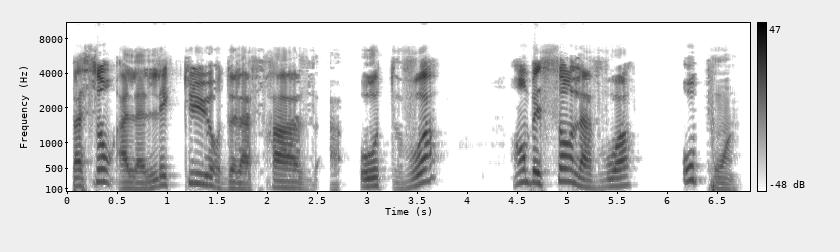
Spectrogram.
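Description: A man teaching children to read, spelling out letters and syllables slowly and stressing each sound, on a dull, lo-fi recording. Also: mid-range voice, sharp tone, dry recording. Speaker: reading teacher. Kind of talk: slow, carefully enunciated reading lesson.

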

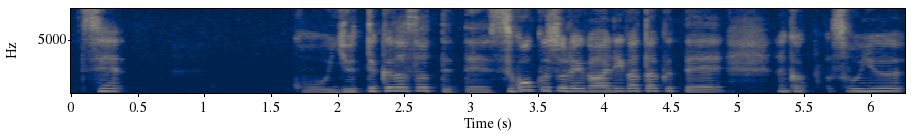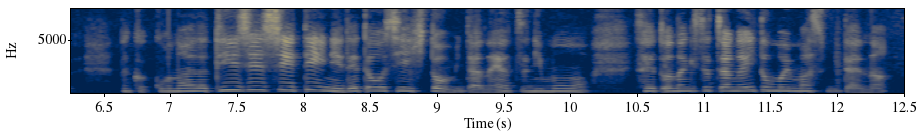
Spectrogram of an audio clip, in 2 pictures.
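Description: Young woman chatting affectionately on a livestream. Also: a little high. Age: young adult. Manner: chatty, affectionate, giggly, sometimes drops to a soft whisper. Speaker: idol livestream host. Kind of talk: casual livestream chat reading fan comments.

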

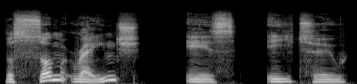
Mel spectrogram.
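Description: A man talking through a spreadsheet tutorial in a measured, step-by-step way. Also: medium pitch, very animated, a bit bright, dry recording. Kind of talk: screen-recorded tutorial narration.

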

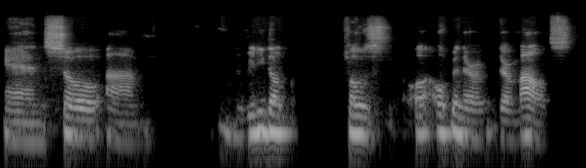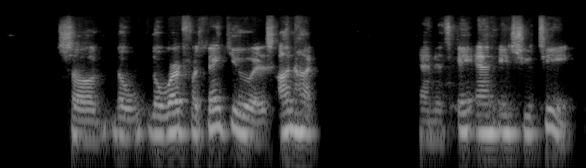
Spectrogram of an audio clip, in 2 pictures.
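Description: His voice is mid-range and slightly rough, and he speaks slowly: a middle-aged man from Hawaii, invited as a guest speaker, talking loosely on a webcam call inside a small room. He restarts sentences and says um a lot. The recording is low quality.

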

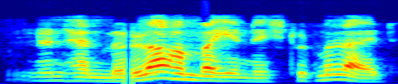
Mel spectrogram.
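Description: Over a narrow, tinny phone line, a man baits a telemarketer by acting clueless and stubborn. He talks fast and expressively at a medium pitch.

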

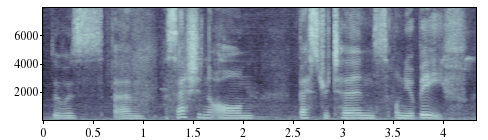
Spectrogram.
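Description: A plain-spoken woman farmer in her fifties answers interview questions with a low voice. Her sentences trail off softly at the ends. Clear outdoor background noise runs under her words. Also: fairly even intonation, slow. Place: outdoors by a farmyard vehicle.

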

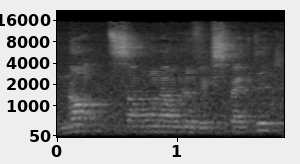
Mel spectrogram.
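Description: In a theatre-stage reading, Adam, an anxious son fond of joking, is voiced by an actor who starts off wryly teasing his mother and ends up alarmed and shouting. The voice sits high, with fairly even intonation, a moderate pace, and a natural delivery. A distant camera without a visible mic captures the noisy, echoing hall.

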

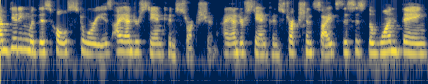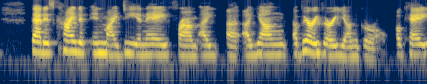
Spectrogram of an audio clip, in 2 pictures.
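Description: A vlogger in her forties, voice sitting high with a sharp edge, tells animated casual stories to camera in a small indoor room. She's emphatic and repetitive, checking with viewers by asking "okay?" and "right?"

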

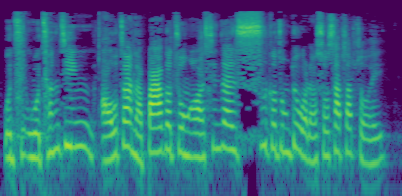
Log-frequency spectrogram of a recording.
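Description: A young woman from Guangdong hosting a casual livestream, talking in rapid bursts full of restarts and repeated rhetorical questions. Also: high voice, bright, forceful tone. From Guangdong, China. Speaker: livestream host.

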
